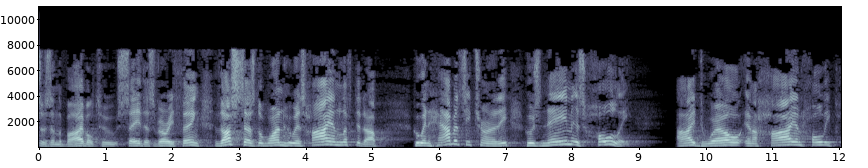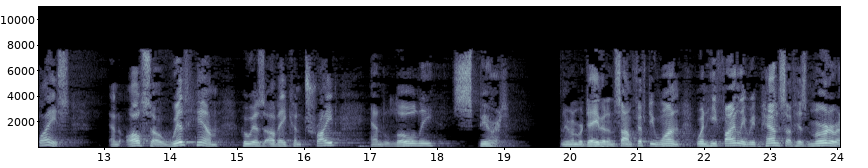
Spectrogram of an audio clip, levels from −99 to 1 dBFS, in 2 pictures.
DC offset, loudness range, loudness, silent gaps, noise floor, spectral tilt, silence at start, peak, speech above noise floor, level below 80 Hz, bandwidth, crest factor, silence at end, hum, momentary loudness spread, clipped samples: under 0.1%; 8 LU; -27 LUFS; 9.47-9.53 s, 19.51-19.82 s; -66 dBFS; -4 dB/octave; 0 s; -6 dBFS; 39 dB; -64 dBFS; 8 kHz; 22 dB; 0 s; none; 12 LU; under 0.1%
